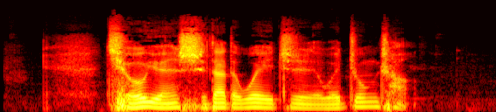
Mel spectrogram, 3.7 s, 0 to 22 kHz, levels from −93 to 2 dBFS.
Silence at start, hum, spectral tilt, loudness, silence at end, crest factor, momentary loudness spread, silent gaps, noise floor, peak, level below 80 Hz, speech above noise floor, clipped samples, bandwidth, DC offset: 0.45 s; none; -4 dB/octave; -17 LUFS; 0.65 s; 18 dB; 11 LU; none; -64 dBFS; -2 dBFS; -46 dBFS; 46 dB; under 0.1%; 12.5 kHz; under 0.1%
